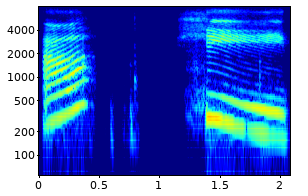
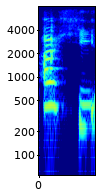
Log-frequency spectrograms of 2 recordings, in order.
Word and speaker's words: ají: Un ají. Tiene un acento en la i. Y yo digo, la ají.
